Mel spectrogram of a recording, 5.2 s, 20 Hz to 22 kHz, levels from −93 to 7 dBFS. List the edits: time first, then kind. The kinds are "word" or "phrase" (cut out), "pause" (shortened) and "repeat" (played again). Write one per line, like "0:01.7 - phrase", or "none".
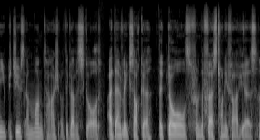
0:01.4 - phrase
0:02.1 - pause
0:02.4 - phrase
0:03.1 - pause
